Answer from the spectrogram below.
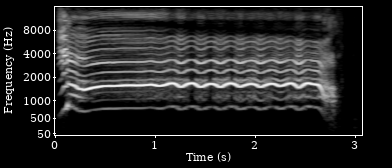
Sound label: yeaaaaah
